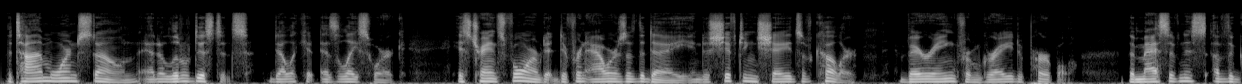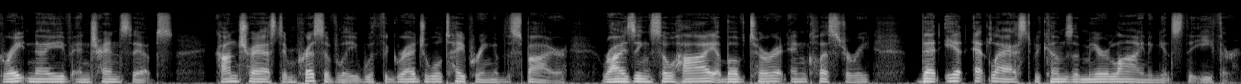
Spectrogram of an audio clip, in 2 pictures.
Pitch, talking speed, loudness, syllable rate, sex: 120 Hz, 155 wpm, -20 LUFS, 4.9 syllables/s, male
